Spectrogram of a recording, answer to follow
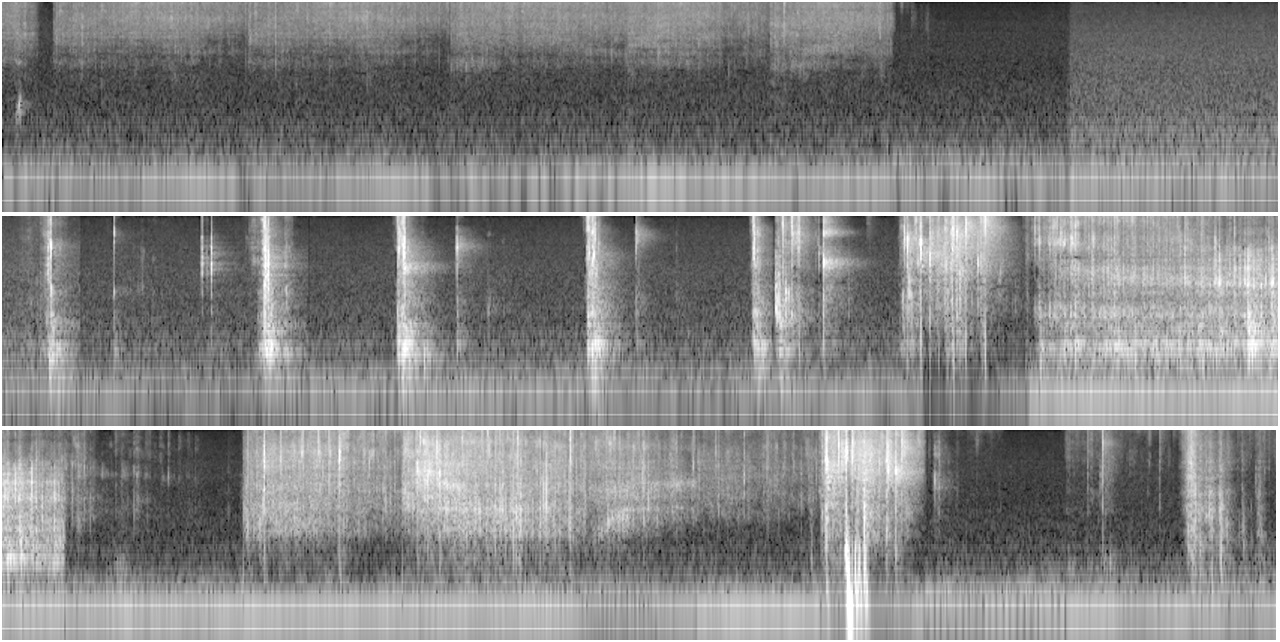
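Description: Slime being squeezed and pressed by fingers: soft, quiet squishing at first, then a run of sharp separate pops and clicks from a thick slime. Later come two longer stretches of wet crackling squelches, and one loud pop near the end.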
